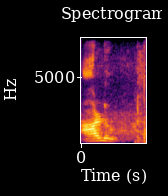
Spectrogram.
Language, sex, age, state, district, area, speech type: Telugu, female, 18-30, Telangana, Mahbubnagar, urban, read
